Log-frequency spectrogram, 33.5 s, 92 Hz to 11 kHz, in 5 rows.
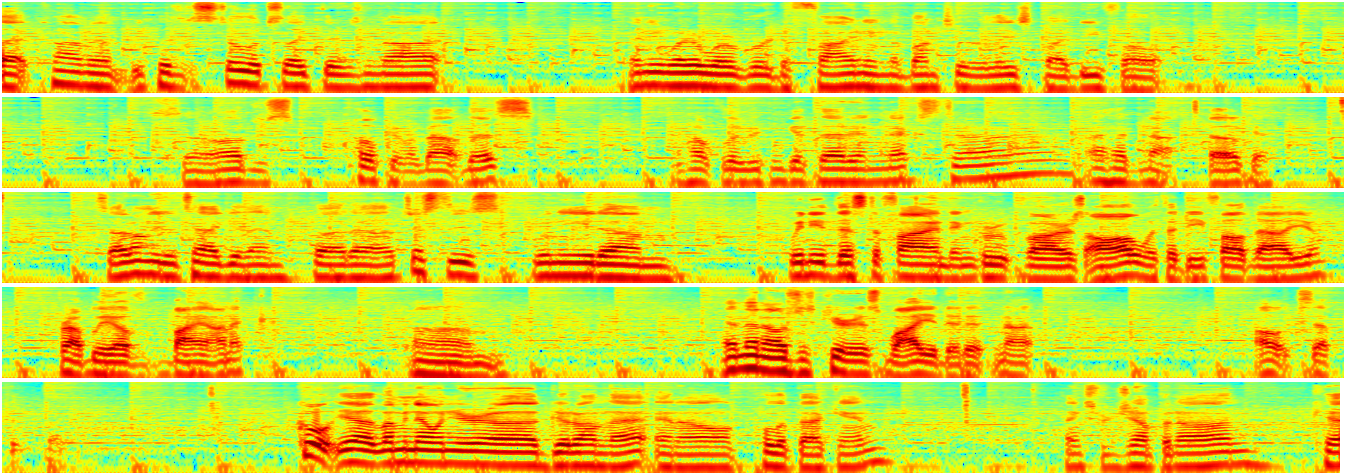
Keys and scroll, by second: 32.0 super+`, 32.5 super+`.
